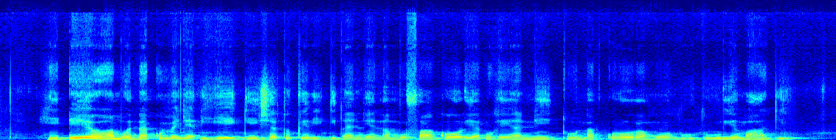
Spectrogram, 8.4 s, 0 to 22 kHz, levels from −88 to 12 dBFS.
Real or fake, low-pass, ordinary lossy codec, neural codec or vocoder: fake; none; none; codec, 44.1 kHz, 2.6 kbps, SNAC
